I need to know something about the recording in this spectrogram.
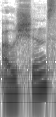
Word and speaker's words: ocean: Go to the next line and write your capital O for ocean, and the O-C, the C-E says sh in this word.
